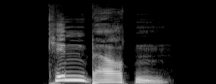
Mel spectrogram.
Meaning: dative plural of Kinnbart
- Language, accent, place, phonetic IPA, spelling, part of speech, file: German, Germany, Berlin, [ˈkɪnˌbɛːɐ̯tn̩], Kinnbärten, noun, De-Kinnbärten.ogg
